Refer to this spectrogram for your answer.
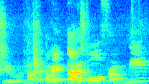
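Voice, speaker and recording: A woman's high-pitched voice with ordinary pitch variation, noticeable background noise and audible room echo. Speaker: sanitation department representative. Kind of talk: public meeting presentation and Q&A. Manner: fast.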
